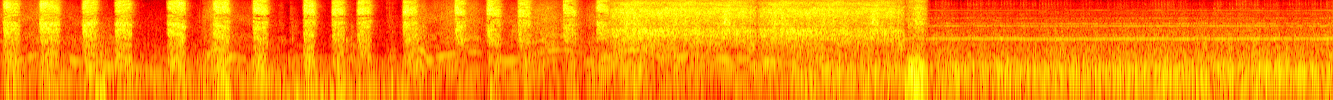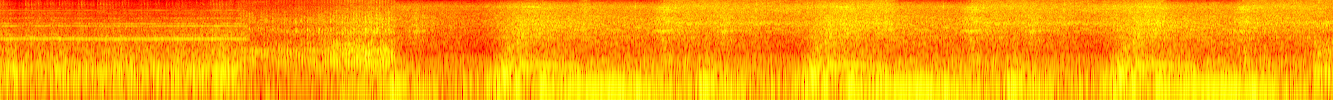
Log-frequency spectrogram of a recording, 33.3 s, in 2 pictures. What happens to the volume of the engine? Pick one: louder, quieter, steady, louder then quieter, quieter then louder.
louder.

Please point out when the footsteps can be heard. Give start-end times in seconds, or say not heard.
not heard.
